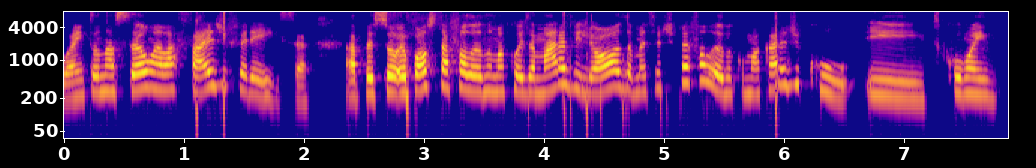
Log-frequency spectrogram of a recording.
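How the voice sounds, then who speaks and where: A woman's voice: fairly high pitch, background noise. A Brazilian woman leading a casual training workshop, chatty and informal, full of fillers and quoted asides. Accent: Brazilian Portuguese.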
